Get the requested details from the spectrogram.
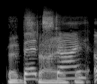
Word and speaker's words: Bed-Stuy: And then the Partridge Family is going to focus on a black family from Brooklyn's Bed-Stuy neighborhood. I might be saying that wrong. That operates Bedford-Stuyvesant. – Bed-Stuy. Okay. S-T-U-Y.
